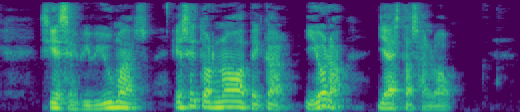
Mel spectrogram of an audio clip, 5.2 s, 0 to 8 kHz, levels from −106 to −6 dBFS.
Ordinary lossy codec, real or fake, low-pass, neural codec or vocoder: MP3, 64 kbps; real; 7.2 kHz; none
